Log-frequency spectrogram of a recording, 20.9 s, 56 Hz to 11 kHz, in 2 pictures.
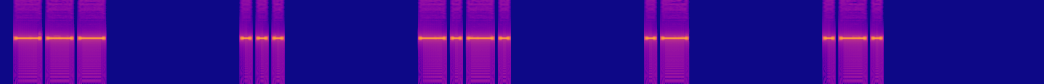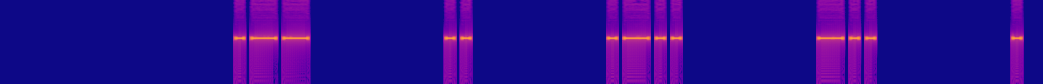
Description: Morse code, heard as a keyed tone, about 15 wpm, spaced as for 5 wpm, 1000 Hz. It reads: OSCAR WILDE
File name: qotdfiles / 5wpm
